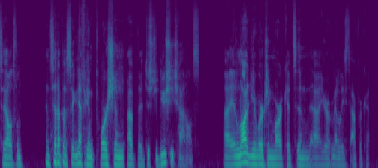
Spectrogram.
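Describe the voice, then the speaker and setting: Recorded with a dry, close sound and no echo, a man of medium pitch talks very fast in an American accent. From Utah, US (Salt Lake City). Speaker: medical device executive. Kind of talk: interview.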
